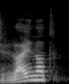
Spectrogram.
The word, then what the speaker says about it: Lynott: Nazwisko wymówione Lynott jest tożsame z brzmieniem słów lie not, czyli nie kłamię.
